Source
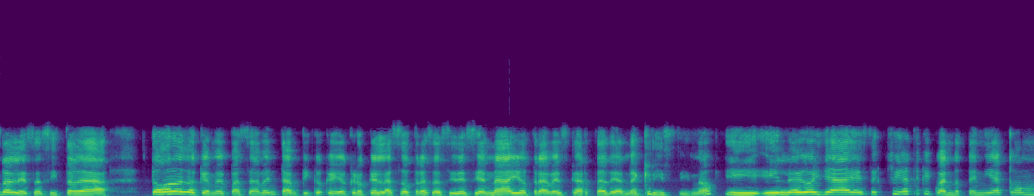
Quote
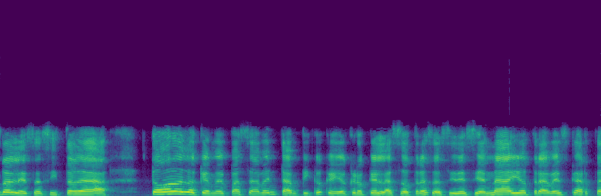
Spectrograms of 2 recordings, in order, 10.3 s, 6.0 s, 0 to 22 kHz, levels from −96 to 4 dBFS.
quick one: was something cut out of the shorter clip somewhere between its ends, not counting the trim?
no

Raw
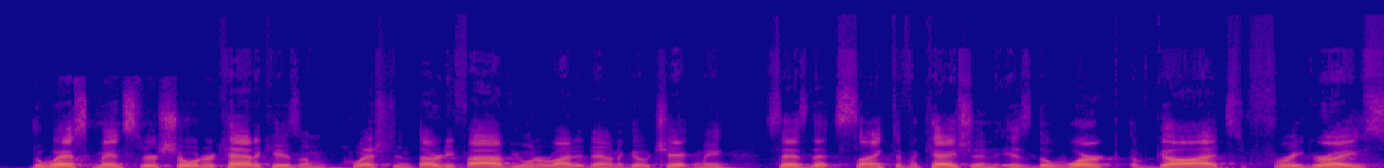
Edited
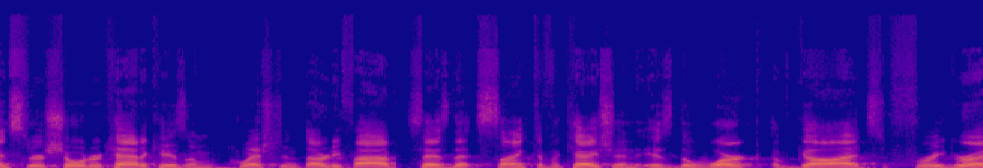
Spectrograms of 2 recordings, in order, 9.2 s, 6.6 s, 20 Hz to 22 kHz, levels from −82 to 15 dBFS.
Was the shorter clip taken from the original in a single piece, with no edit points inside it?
no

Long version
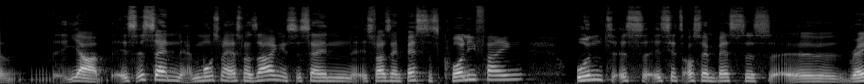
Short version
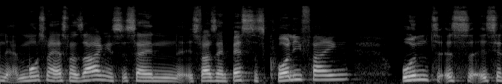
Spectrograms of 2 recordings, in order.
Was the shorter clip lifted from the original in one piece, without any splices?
yes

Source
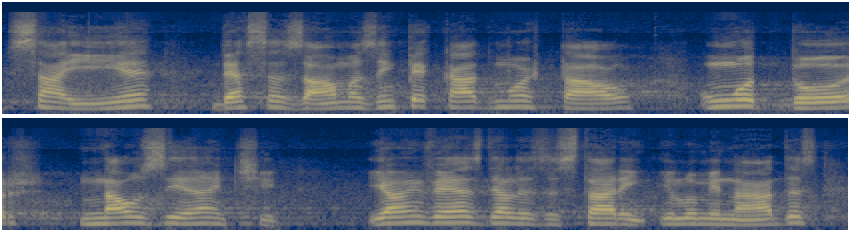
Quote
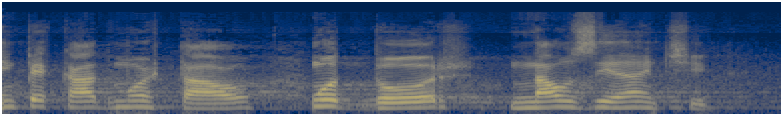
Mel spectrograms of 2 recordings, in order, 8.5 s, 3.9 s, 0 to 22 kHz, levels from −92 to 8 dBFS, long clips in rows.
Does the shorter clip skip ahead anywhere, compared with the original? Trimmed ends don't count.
yes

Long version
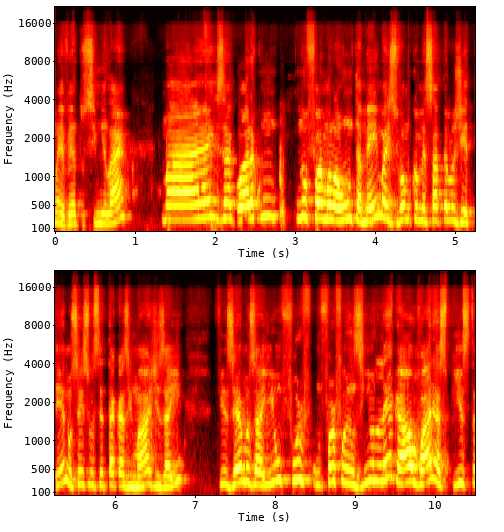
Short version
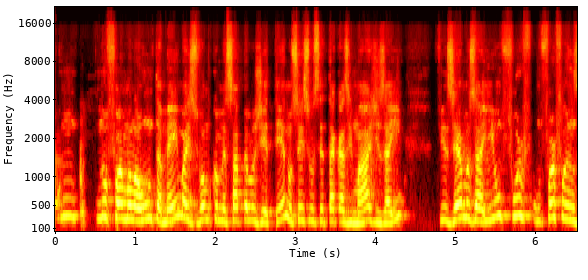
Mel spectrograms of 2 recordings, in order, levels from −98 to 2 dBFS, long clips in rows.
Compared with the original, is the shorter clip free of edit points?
yes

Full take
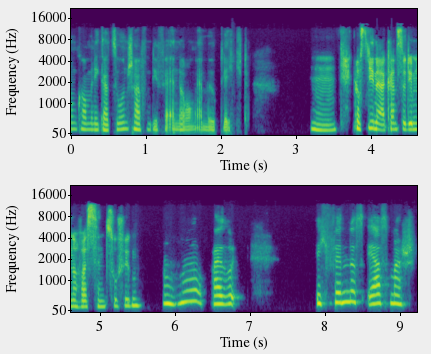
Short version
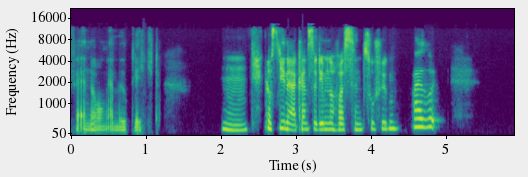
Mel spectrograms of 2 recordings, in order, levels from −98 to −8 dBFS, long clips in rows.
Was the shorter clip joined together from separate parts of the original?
yes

